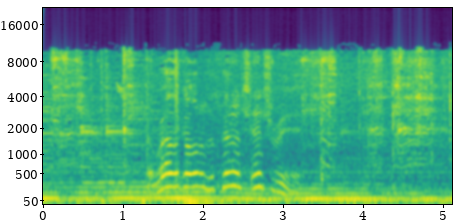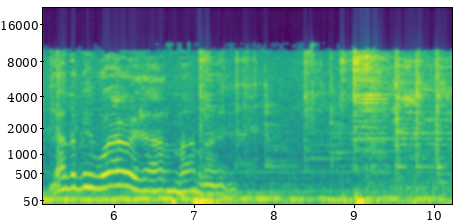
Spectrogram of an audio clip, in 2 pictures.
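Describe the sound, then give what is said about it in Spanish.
A recorded blues guitar track plays with sliding, bending notes in two phrases over a dense, steady band backing, at a moderate, even level. “Uy, qué chévere suena esa guitarra.”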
